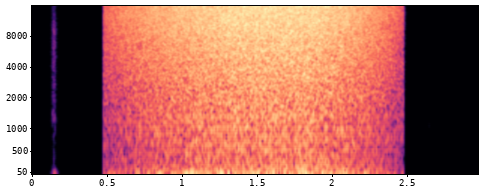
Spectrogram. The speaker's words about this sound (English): Yeah, pink noise, it's great.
